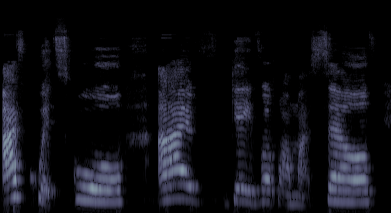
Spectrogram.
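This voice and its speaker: This woman's voice sits at a fairly high pitch. Her tone is animated. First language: Haitian Creole/French. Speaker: professional model. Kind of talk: interview. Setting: Instagram live video call.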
